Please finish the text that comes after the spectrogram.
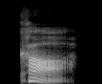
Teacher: in British English however the r is often softer and less pronounced particularly at the end of words for example car might sound more like car the tongue doesn't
